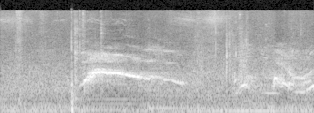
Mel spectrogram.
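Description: A child's high-pitched call about half a second in, rising and then falling in pitch over nearly a second, followed near the end by shorter high calls.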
